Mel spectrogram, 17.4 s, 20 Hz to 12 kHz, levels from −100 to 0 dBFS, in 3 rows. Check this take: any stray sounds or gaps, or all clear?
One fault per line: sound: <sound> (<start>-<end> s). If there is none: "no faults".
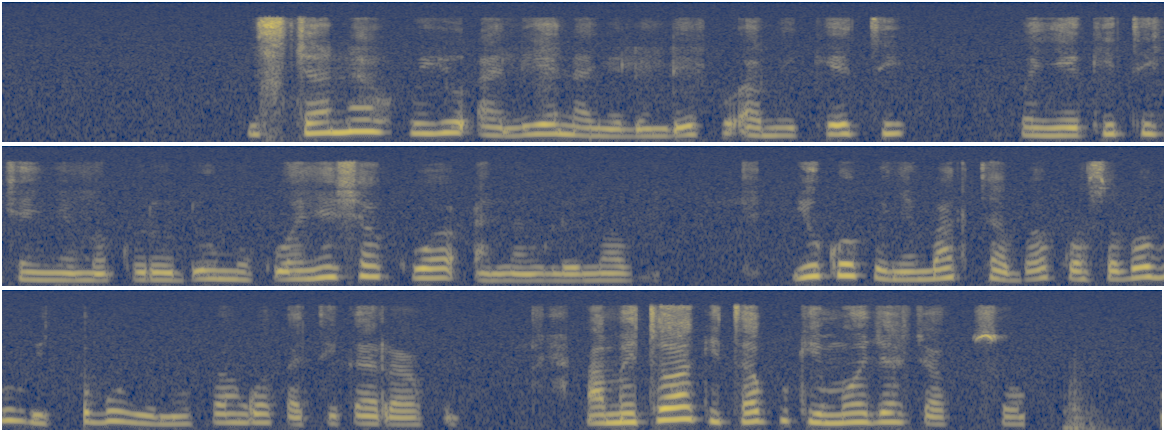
sound: dropout (11.9-12.0 s)
sound: thud (16.9-17.3 s)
